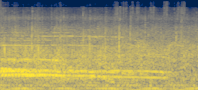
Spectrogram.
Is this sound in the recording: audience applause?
yes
